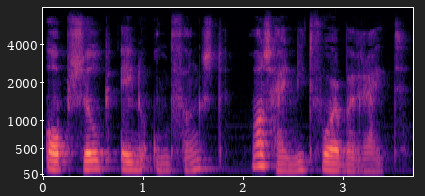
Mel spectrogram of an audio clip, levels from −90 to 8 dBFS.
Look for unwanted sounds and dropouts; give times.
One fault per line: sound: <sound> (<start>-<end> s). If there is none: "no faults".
no faults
